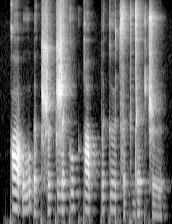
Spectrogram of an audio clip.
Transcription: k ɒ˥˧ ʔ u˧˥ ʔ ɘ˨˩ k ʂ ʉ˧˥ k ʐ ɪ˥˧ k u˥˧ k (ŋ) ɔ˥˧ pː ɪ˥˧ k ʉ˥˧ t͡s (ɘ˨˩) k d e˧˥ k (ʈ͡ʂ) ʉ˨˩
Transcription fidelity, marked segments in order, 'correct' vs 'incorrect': incorrect, correct, correct

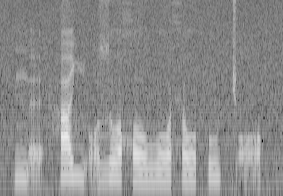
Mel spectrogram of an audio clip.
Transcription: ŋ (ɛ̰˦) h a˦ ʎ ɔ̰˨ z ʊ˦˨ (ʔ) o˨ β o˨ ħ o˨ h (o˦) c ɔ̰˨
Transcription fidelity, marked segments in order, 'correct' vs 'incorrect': incorrect, incorrect, incorrect

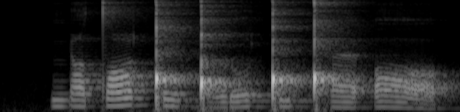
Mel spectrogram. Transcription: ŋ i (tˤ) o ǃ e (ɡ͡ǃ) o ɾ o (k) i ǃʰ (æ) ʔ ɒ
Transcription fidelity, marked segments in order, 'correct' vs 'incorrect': correct, correct, incorrect, correct

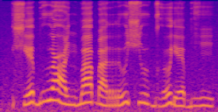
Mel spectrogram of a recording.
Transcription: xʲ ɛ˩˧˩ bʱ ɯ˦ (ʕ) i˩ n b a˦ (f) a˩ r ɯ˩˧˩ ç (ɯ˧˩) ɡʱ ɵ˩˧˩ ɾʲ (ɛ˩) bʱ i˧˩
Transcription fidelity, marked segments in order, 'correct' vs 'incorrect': correct, incorrect, correct, incorrect

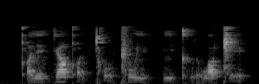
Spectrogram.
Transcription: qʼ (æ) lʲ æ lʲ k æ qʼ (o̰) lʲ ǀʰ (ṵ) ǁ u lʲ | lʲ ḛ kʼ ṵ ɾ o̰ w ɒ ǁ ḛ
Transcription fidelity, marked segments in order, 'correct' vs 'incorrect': correct, incorrect, incorrect

